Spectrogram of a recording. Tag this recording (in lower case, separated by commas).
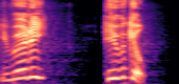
human voice, kid speaking, speech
